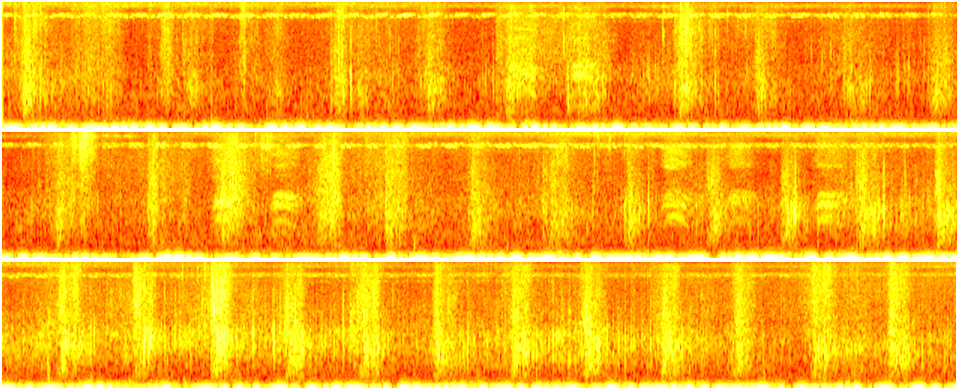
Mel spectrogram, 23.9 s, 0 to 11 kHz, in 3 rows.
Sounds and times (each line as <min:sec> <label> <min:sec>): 0:00.0 Trail walking 0:23.8
0:04.1 raven 0:05.4
0:09.5 raven 0:11.4
0:13.3 raven 0:15.3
